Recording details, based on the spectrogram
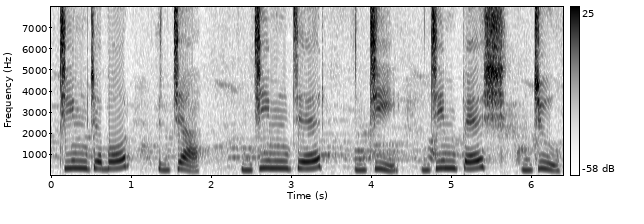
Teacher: জিম জিহ্বার মধ্যখান তার বরাবর উপরে তালুর সঙ্গে লাগে,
